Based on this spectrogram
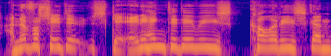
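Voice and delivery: hammed-up protesting old woman; mock defensive neighbour. Imitating neighbour Moira denying she meant race, high and huffy. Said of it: "neighbour's defensive retort".

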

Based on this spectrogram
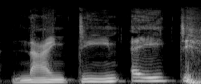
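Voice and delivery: loud, slow nineteen eighty; slow robot voice. Shown as a demonstration. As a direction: drag it out like a machine. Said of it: "Just so I can go".

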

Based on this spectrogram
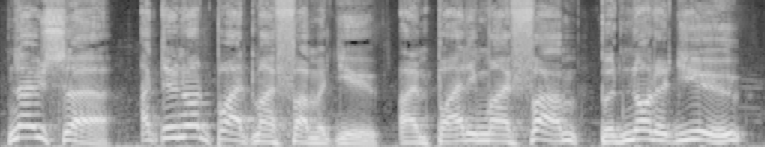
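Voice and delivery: high-pitched hammed-up denial; backtracking. Samson backing down before Abraham, hammed-up backtracking. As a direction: back down in a high put-on voice. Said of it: "Samson quickly backtracked".

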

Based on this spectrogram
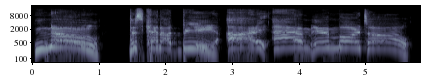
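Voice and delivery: very high, slow dying scream; a dragon shrieking in disbelief; fire-breathing dragon. Acted. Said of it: "With its last breath".

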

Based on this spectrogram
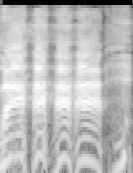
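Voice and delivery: loud, high mock cackle; hammed-up staccato laughing; imitated villain laugh. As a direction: laugh like a mad bread man. Imitates sketch character's maniacal laugh.

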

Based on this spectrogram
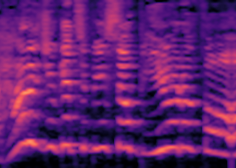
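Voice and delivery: high mock compliment shouted from a car; TikTok hype guy. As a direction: call it out, pitched high and playful. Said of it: "TikTok account that they drive through Los Angeles".

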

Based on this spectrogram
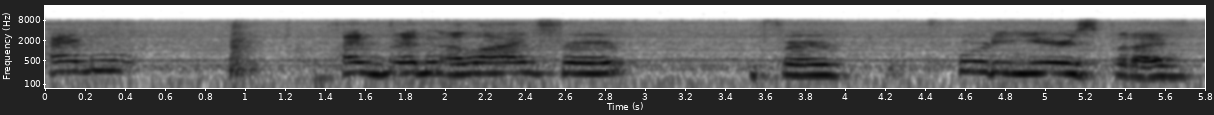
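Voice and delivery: put-on high, tearful kid's complaint; slow, halting, high-pitched fake sobbing voice; mock crying. Man explaining his age to an interviewer, mock crying. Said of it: "Why are you crying?".

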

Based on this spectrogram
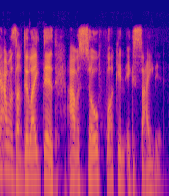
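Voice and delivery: normal talking voice

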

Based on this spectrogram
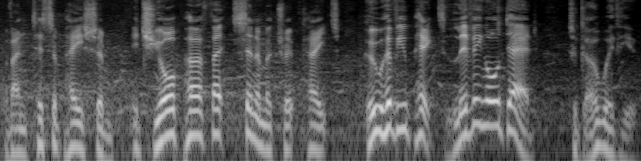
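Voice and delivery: guided story narration. Acted. Host leads the guest through an imagined night at the movies, narrating. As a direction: paint the scene for the listener.

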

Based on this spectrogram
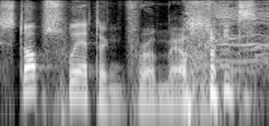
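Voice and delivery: low mentor voice; a low, composed command; Professor X. Acted. Professor arriving to halt the bullets, in a low voice. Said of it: "Professor X arriving being like".

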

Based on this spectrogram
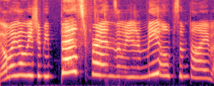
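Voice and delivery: put-on high, loud girly gush; hammed-up instant-best-friend squeal; gushing new friend. Nightclub girl hyping a brand new friend, high excited gush.

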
